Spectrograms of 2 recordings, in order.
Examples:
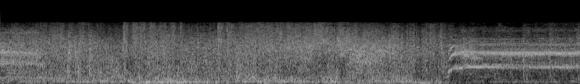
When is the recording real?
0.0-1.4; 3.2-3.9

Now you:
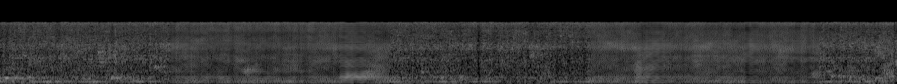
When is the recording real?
0.0-1.7; 3.9-5.9; 8.2-9.0

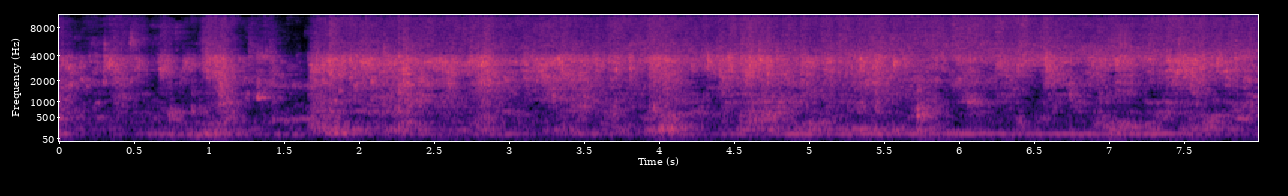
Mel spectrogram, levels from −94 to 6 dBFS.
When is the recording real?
2.1-3.1

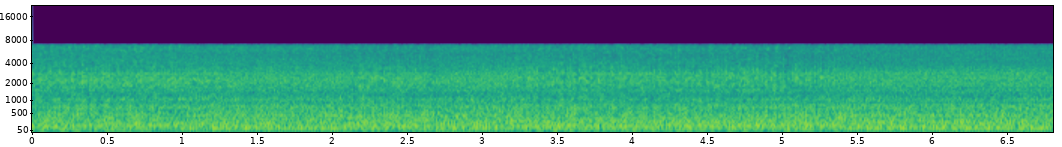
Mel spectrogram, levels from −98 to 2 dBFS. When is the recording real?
1.0-2.1; 2.7-3.2; 5.4-6.8

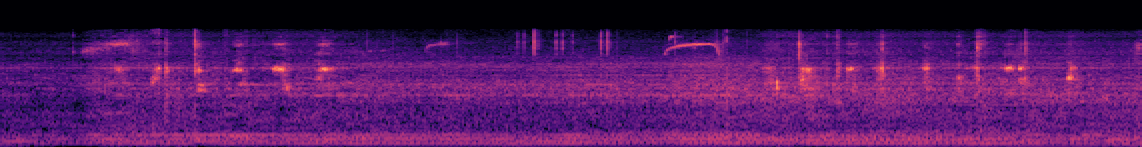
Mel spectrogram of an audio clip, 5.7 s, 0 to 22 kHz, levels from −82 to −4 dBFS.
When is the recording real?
1.8-3.8

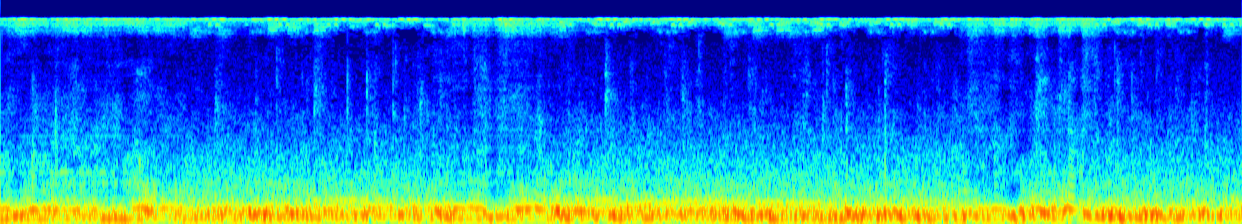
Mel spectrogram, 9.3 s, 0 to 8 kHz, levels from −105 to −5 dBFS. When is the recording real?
1.4-3.4; 4.2-7.2; 8.2-9.3

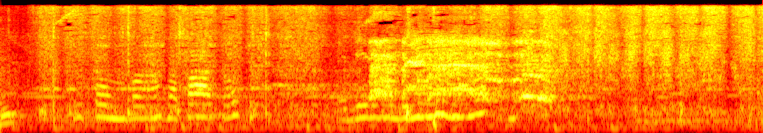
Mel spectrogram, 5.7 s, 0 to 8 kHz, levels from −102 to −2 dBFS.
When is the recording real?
0.0-1.1; 4.5-5.7

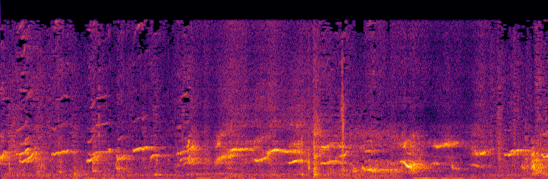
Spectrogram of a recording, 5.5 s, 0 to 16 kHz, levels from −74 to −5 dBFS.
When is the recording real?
0.0-1.9; 3.2-3.9; 4.9-5.5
